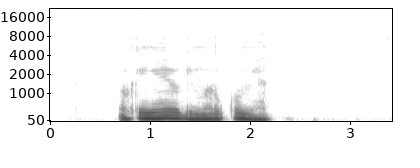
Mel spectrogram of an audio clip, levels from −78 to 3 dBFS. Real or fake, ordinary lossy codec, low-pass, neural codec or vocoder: real; Opus, 64 kbps; 19.8 kHz; none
